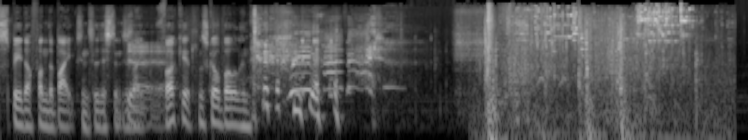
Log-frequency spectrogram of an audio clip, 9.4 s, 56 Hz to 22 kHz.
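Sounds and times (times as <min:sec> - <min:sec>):
speech: 0:00.1 - 0:04.8
laughter: 0:03.1 - 0:05.2
car being smashed: 0:05.9 - 0:09.2
car glass shattering: 0:05.9 - 0:09.2.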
